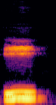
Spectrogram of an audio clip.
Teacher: ई जो स्वर है वह जीभ के अग्रभाग से बोला जाता है।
